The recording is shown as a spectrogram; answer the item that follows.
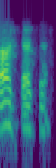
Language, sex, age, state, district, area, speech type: Odia, female, 45-60, Odisha, Sundergarh, rural, conversation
